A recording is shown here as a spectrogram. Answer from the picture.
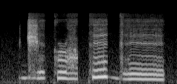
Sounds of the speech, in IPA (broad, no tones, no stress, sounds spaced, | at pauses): d͡ʒ e̤ k ɹ a̤ k e ɡʱ e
